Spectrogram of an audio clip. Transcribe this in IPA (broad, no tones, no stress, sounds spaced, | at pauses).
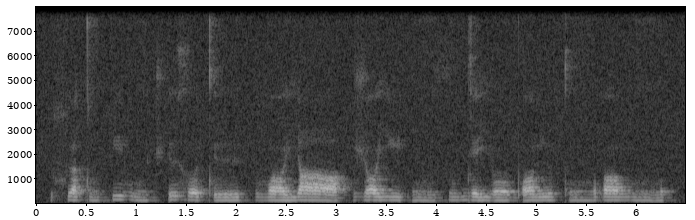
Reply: sʷ ɑ t o̤ k i β o̤ t͡ʃʼ ɨ x o tʼ ɨ | v ɔ j ɑ | ʒ ɔ j i ʔ o̤ θ o̤ d e j o pʼ ɔ n u kʼ o̤ | ɔ v o̤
